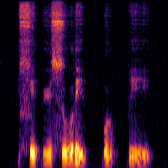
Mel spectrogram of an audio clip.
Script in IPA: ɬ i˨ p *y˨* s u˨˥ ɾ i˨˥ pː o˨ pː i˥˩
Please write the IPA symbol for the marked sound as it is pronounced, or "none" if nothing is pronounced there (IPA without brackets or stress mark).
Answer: y˨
